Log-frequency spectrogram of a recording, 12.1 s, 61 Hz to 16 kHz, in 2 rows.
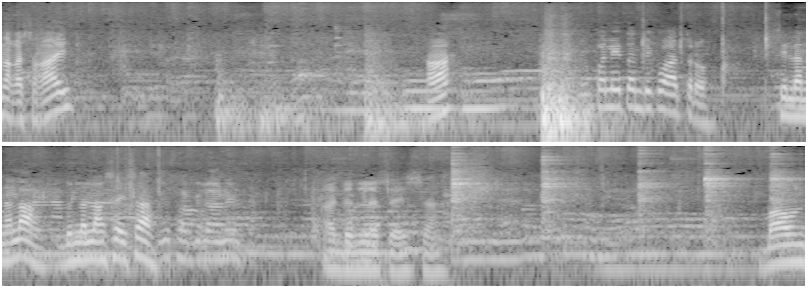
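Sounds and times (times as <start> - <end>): heavy thump: 4.0 - 4.5
people talking: 4.2 - 11.1, 11.7 - 12.0.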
